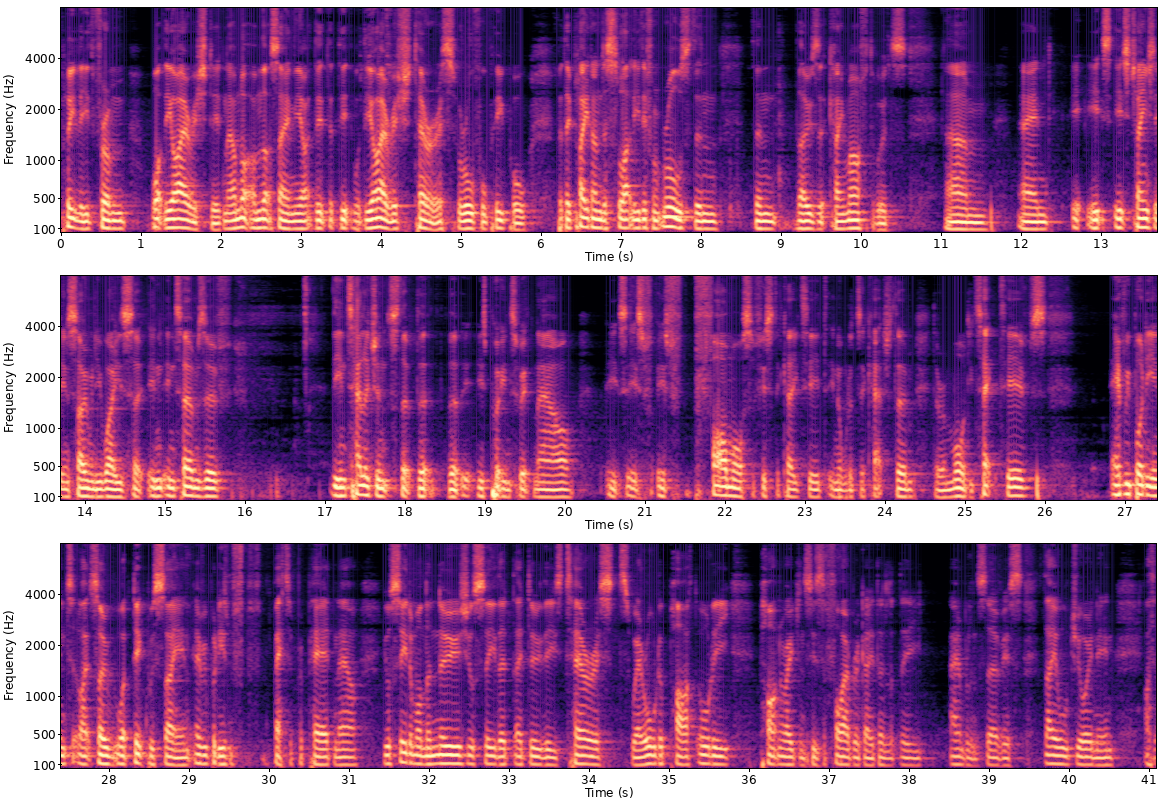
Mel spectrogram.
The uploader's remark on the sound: In this gripping episode recorded live at CrimeCon UK in London.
